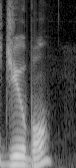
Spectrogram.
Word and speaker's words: Jubal: Okay, my name is Jubal. Right, you got that? – Jubal. How do you spell that? – J-U-B-A-L. – J-U-B-A-L. Uh-huh.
